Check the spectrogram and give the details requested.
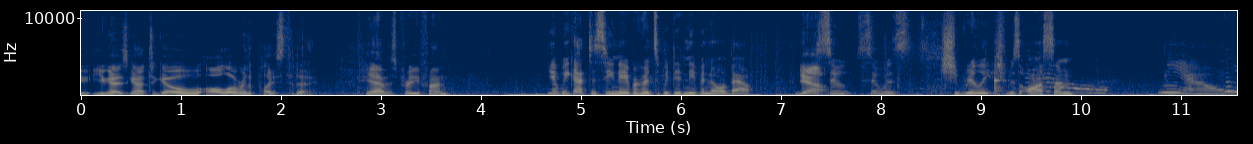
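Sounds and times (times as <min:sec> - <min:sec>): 
speech: 0:00.0 - 0:03.8, 0:04.7 - 0:11.5
cat meowing: 0:09.2 - 0:11.5.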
